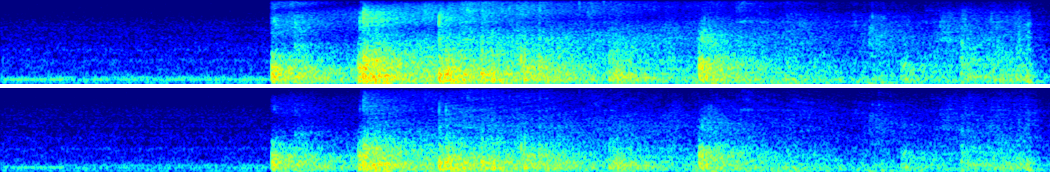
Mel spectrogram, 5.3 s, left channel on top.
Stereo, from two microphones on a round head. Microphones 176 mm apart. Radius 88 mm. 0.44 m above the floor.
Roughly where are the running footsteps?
Left.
